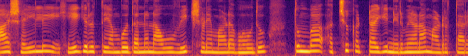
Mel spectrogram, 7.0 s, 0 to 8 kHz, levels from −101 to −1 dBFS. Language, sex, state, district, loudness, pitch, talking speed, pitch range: Kannada, female, Karnataka, Raichur, -19 LUFS, 240 Hz, 95 wpm, 225-255 Hz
